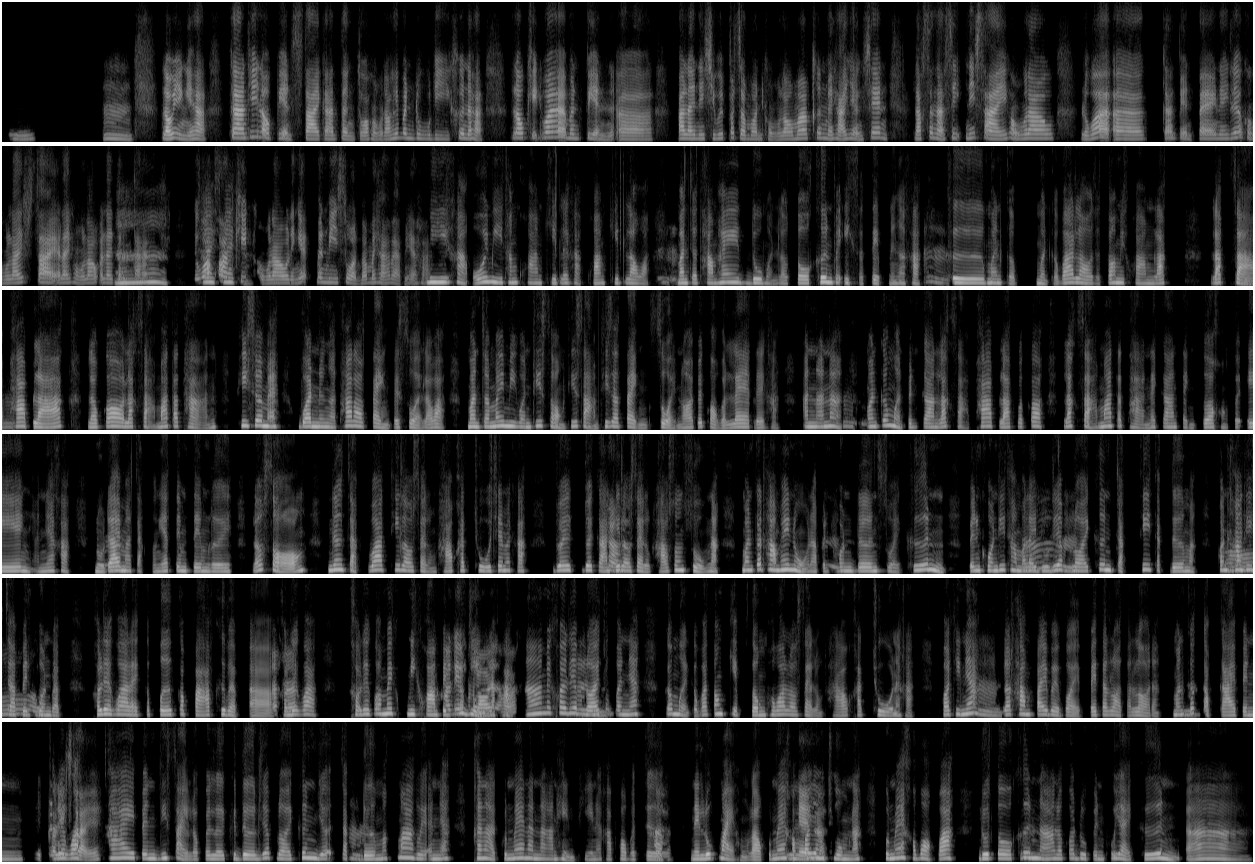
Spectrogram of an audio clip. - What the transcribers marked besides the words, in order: tapping
- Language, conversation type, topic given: Thai, podcast, ตอนนี้สไตล์ของคุณเปลี่ยนไปยังไงบ้าง?
- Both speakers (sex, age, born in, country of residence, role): female, 35-39, Thailand, Thailand, guest; female, 50-54, Thailand, Thailand, host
